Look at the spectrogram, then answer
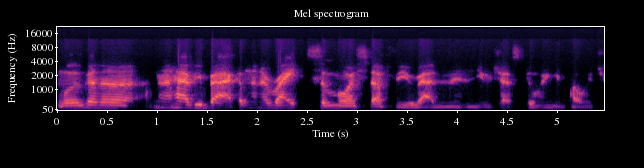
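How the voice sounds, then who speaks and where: A man speaks with a Bronx accent. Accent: Bronx accent, drawl. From South Bronx, New York City. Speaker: actor and poet. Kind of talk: interview answer.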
